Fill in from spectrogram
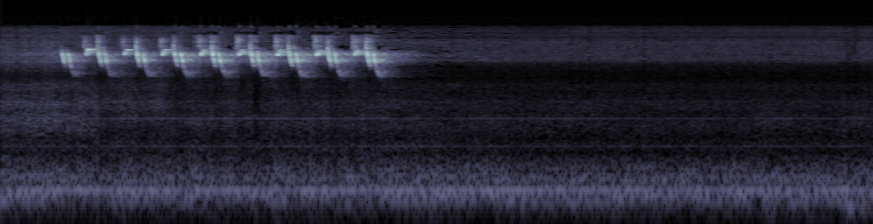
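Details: Ovenbird (Seiurus aurocapilla), song.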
